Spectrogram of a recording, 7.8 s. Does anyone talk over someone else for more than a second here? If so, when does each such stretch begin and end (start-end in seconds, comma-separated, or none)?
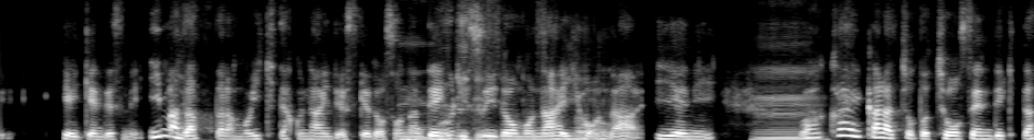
3.0-4.7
